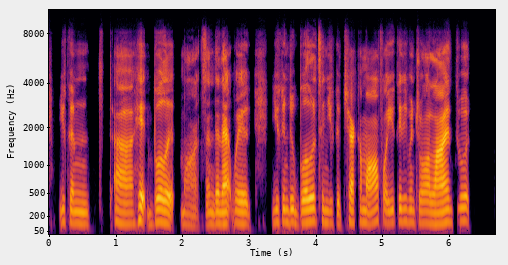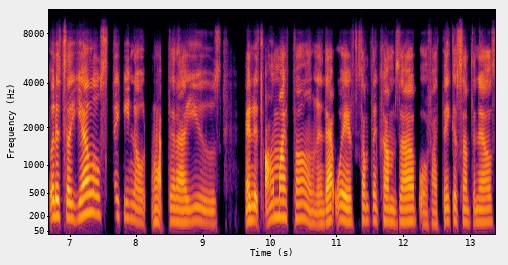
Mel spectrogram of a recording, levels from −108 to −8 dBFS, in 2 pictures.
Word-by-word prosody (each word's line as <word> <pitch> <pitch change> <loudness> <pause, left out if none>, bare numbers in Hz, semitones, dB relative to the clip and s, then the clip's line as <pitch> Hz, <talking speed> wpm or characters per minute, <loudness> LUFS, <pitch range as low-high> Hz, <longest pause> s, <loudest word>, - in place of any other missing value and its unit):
you 140 - -7
can, 125 -3 -4
t - - -17 0.2
uh, 125 -2 +1
hit 125 - +2
bullet 135 +2 +2
marks. 115 -3 -9
And 120 0 -6
then 125 -1 0
that 125 +1 +5
way 125 -3 -1 0.3
you 140 +1 -7
can 140 0 -5
do 140 0 -3
bullets 135 +3 +1
and 140 -2 -7
you 130 - -7
could 120 0 -9
check 135 -2 +1
'em 140 -3 -4
off 130 +6 +2
or 130 - -2
you 135 +1 -3
could 145 +1 -4
even 140 -1 -6
draw 130 0 -2
a - - -2
line 125 +3 +6
through 150 +3 -6
it. 150 - -5 0.4
But - - +3
it's 205 -2 +3
a 185 -1 +4
yellow 225 +7 +5
sticky 205 -3 -6
note 145 -6 -4
app 150 - -1
that 150 -1 -4
I 140 -1 +2
use, 140 -3 -6 0.4
and 160 0 +4
it's - - 0
on 175 - +3
my 195 -1 +5
phone 175 -8 -2
and 125 +1 -3
that 155 +3 +6
way 165 -3 +3
if 140 - -6
something 160 0 -5
comes 145 -2 -1
up 145 0 +3
or 125 - -6
if 120 - -12
I 125 - -4
think 145 +2 -2
of 155 - -1
something 140 -1 -4
else, 145 +1 0
140 Hz, 265 wpm, -26 LUFS, 130-150 Hz, 0.4 s, line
